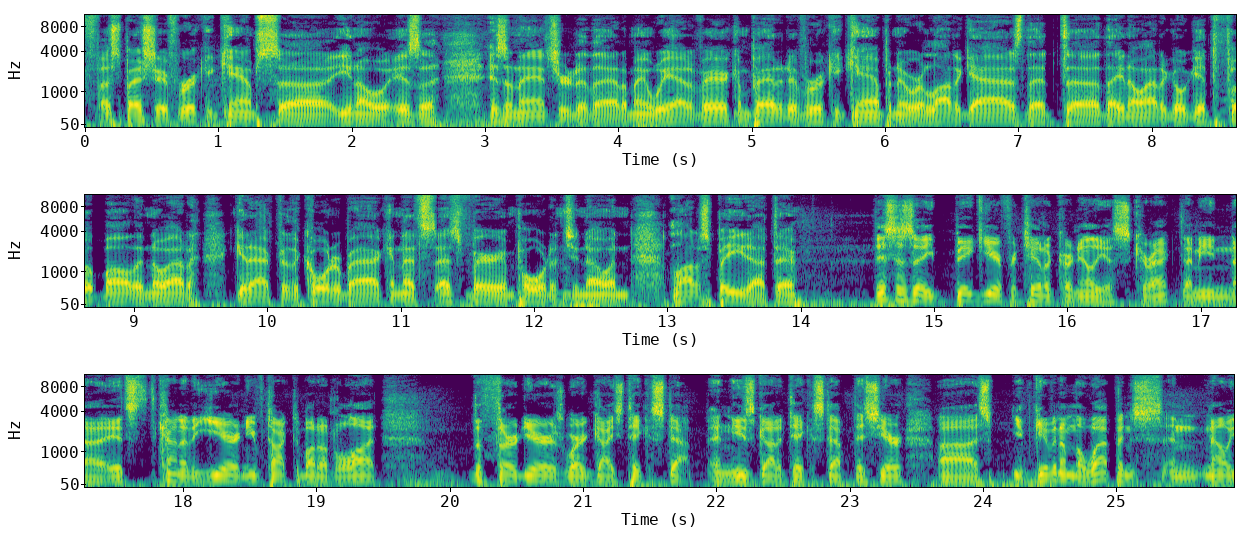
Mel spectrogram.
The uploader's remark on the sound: LIVE from Commonwealth Stadium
